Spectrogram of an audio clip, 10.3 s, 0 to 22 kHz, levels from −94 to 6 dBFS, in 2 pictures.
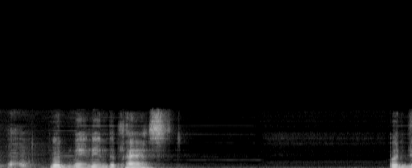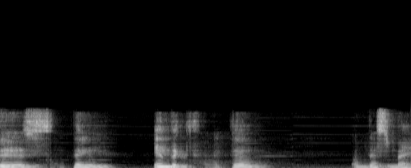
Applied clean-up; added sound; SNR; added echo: neural mask model DeepFilterNet 3.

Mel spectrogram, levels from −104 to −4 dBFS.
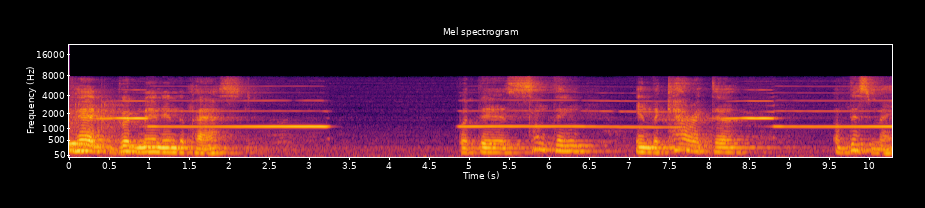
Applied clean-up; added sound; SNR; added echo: none; Wind instrument, woodwind instrument; 3 dB; reverberation time 0.9 s.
